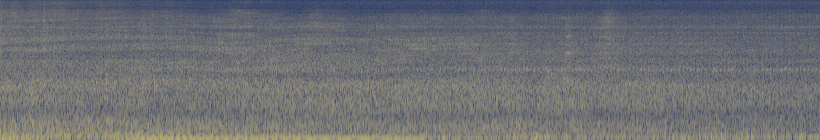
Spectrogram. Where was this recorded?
on a street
